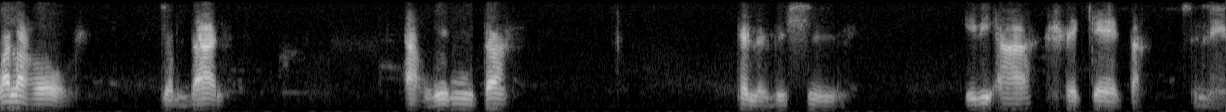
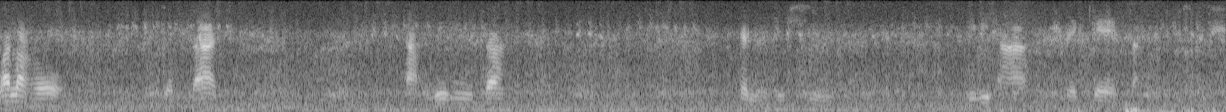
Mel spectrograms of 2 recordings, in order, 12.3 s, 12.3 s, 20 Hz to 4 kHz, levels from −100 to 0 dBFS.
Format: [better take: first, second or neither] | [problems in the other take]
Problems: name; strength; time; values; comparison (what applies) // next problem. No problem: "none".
first | background sound (Cricket); 4 dB below the speech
